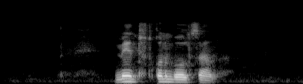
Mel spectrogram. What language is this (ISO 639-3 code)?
uzb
